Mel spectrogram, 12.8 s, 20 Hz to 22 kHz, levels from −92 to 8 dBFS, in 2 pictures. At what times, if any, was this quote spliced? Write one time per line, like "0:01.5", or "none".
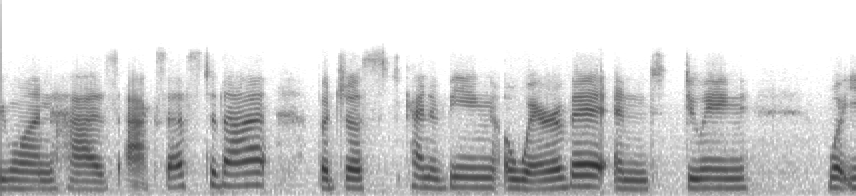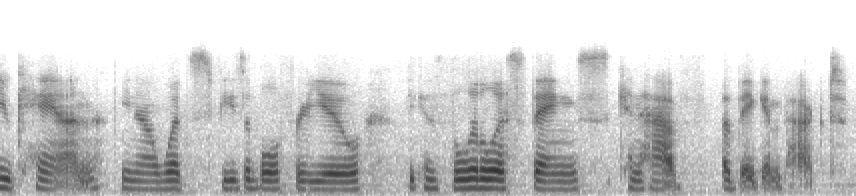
0:07.2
